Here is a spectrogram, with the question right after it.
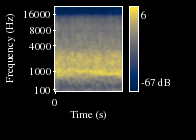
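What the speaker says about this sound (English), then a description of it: "I'll give you a clap." A brief burst of clapping at the close of a sketchbook art talk, a short, dense patter of hands that stays steady and moderately loud for under a second.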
